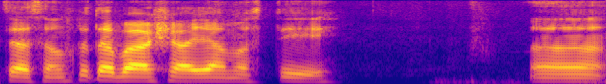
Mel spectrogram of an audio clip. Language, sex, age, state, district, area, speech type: Sanskrit, male, 30-45, Karnataka, Uttara Kannada, rural, spontaneous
